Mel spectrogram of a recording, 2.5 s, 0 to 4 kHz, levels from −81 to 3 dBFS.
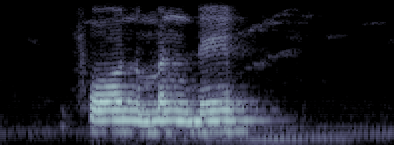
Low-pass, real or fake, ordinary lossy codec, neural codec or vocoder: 3.6 kHz; real; Opus, 24 kbps; none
